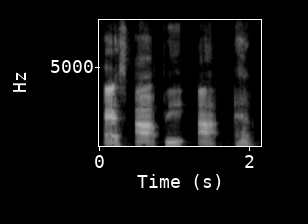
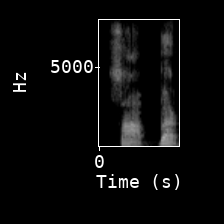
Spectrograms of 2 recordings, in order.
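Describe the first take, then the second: First: S A B A R spelled slowly letter by letter. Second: Said in the usual way. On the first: Shown as a demonstration. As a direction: spell out each letter of sabar. (mengeja S A B A R pelan-pelan)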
